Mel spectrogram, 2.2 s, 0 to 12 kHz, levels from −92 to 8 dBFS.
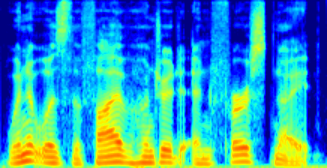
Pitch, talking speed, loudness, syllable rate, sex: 115 Hz, 245 wpm, -16 LUFS, 4.8 syllables/s, male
